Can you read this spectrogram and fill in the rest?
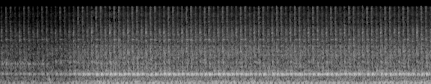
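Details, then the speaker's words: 2018 Mitsubishi Triton HDX 4x4 diesel, 120,325 km, at operating temperature: even, steady clatter about four beats a second with no misses, smooth and responsive; normal warm idle. "kita dengarkan suara mesinnya mesin sangat rata halus tidak"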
